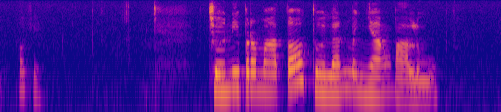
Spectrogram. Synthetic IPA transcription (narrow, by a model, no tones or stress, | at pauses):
oke | d̥ʒ̥o̤nipərmat̪ɔd̪̥o̤lanməɲaŋpalu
